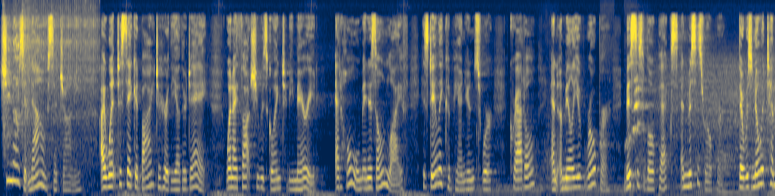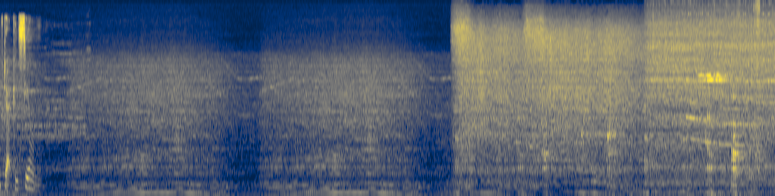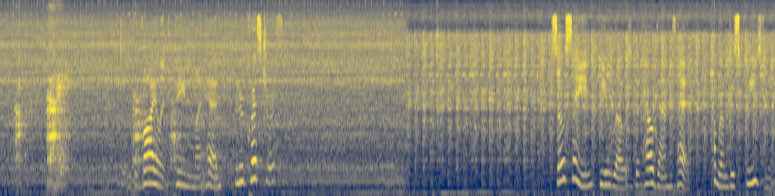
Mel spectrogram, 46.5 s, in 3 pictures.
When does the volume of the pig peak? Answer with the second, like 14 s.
32 s.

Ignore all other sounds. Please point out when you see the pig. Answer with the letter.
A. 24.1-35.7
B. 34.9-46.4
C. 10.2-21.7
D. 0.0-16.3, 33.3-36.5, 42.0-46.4
A.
